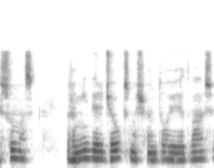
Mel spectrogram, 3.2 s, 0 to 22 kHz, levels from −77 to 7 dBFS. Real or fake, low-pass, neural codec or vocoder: fake; 7.2 kHz; vocoder, 22.05 kHz, 80 mel bands, WaveNeXt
